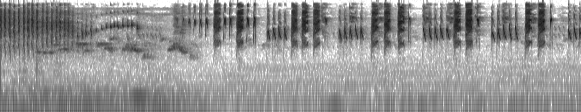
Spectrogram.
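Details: A tame champion long-tailed shrike in rich mimicry song: a dense buzzy phrase with a looping whistle, a short pause, then a long series of loud, clipped high bursts fired in quick succession, the rapid 'nembak' style.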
